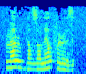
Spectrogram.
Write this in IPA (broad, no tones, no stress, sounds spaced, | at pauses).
ɭ a ɹ u b e lˠ z ɔ ð e lˠ f ɤ ɭ ɯ z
